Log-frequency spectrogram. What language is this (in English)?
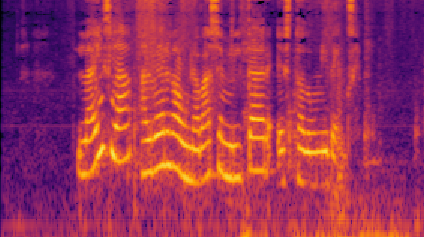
Spanish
